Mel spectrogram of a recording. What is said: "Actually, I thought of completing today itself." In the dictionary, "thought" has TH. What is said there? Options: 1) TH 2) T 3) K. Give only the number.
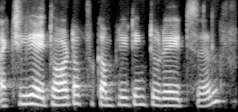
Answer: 2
